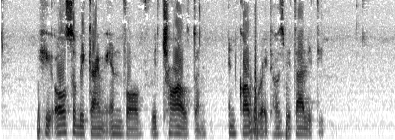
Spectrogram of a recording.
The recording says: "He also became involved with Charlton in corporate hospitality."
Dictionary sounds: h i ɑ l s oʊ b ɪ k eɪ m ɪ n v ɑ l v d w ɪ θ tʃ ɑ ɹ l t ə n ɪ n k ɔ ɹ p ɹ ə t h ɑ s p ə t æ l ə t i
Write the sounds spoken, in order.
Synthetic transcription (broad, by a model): h i ɑ l s oʊ b ɪ k eɪ m ɪ n v ɑ l v d w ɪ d tʃ ɑ ɹ l t ə n ɪ n k ɔ ɹ p ɹ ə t h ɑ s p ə t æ l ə t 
